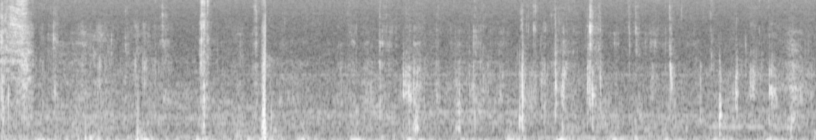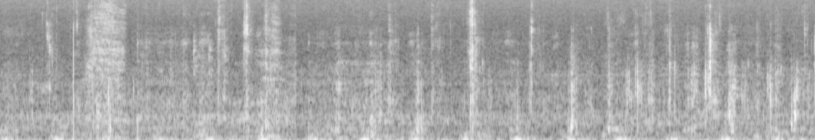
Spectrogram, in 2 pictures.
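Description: A person chewing rice and chicken eaten by hand, with steady mouth sounds and scattered small clicks and crunches. One sharp click about four seconds in is the loudest sound.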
